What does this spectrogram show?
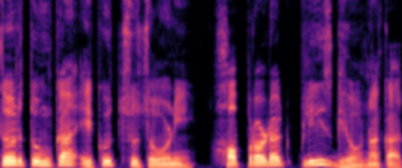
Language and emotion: Goan Konkani, neutral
